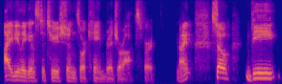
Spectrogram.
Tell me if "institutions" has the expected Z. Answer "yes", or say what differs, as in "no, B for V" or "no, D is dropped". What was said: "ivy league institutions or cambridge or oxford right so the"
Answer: yes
